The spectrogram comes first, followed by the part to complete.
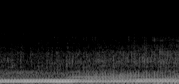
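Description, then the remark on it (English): Small motorized kids' cars hum along with a steady, buzzing engine drone that stays fairly even and moderately loud throughout, with no voices present. “Do they not like are they making cars for kids now?”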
